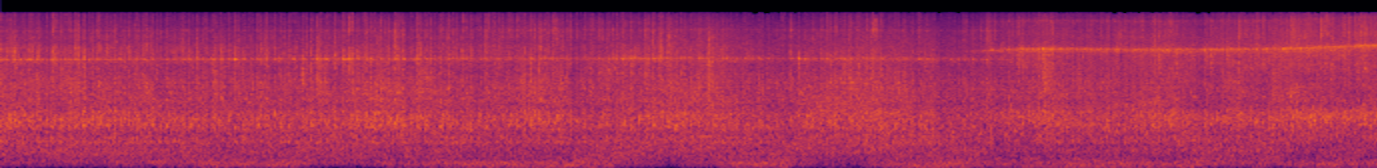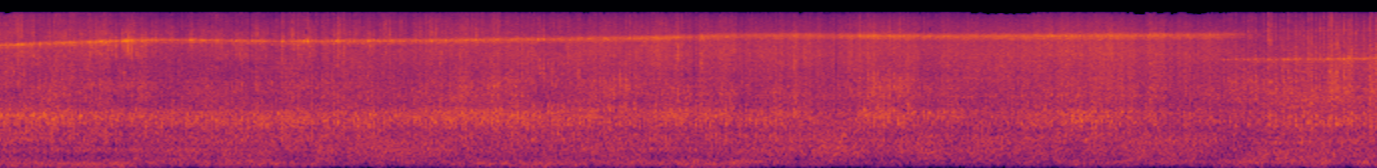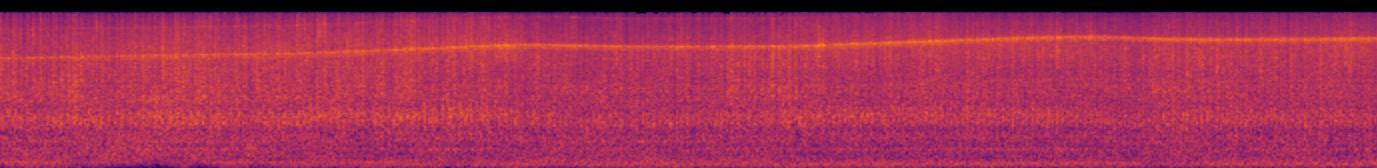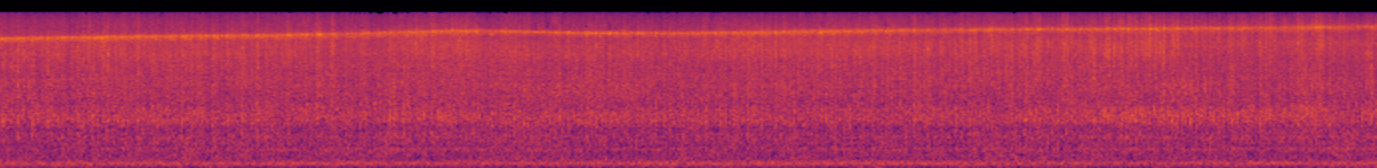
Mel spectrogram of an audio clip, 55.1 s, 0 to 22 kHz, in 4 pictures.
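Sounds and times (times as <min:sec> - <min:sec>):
diesel locomotive engine drone: 0:00.0 - 0:55.0
train running noise: 0:00.0 - 0:55.0
wind: 0:00.0 - 0:55.0.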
